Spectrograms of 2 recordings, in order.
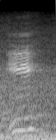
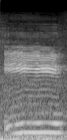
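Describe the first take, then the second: First: The vowel is held briefly. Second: The vowel is held twice as long. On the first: "जब छोटा बोलते हैं हम" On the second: "इसमें ज्यादा समय लग रहा है"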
